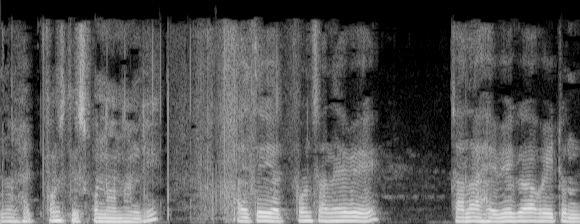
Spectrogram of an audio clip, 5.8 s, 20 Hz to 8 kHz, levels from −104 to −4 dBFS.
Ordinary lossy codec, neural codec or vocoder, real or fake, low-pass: AAC, 32 kbps; none; real; 7.2 kHz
